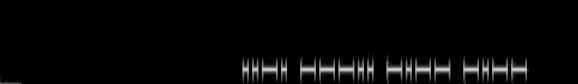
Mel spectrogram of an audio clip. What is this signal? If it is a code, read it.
Morse code, heard as a keyed tone, about 25 wpm, 700 Hz. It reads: F8YY
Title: DXCC-100 Call Signs - 4 Characters - 25wpm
